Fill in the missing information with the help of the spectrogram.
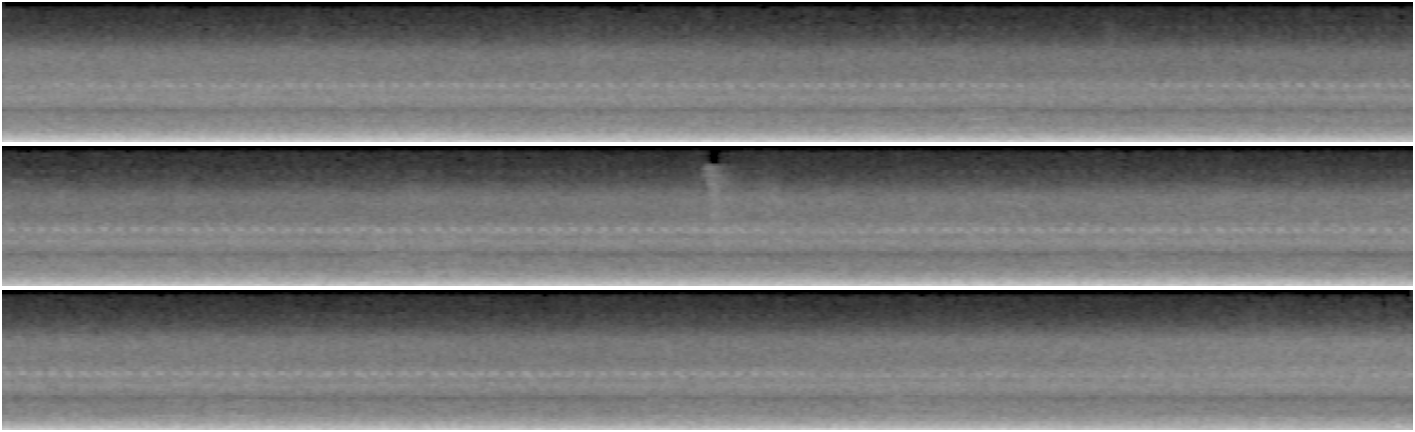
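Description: Honey bees humming at a hive entrance: the steady low drone of many wings.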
